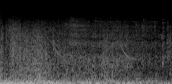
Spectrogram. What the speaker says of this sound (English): I gotta kill that guy with a grenade launcher.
